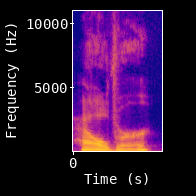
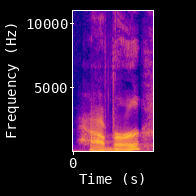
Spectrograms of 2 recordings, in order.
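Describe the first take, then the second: First: The word is said with an L sound. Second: The word is said without an L sound. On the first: The speaker calls it wrong. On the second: The speaker calls it right.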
